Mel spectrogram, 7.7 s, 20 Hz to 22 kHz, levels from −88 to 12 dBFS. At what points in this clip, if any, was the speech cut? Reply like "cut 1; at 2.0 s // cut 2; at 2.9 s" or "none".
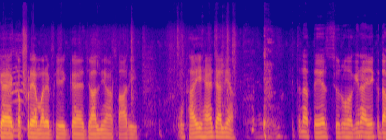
cut 1; at 5.0 s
